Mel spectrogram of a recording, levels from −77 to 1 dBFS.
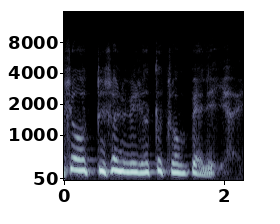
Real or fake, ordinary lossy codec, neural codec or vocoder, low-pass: real; AAC, 64 kbps; none; 14.4 kHz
